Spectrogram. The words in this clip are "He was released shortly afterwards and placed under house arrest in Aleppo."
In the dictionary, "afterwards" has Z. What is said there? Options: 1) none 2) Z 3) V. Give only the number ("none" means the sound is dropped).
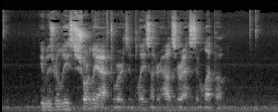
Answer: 2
